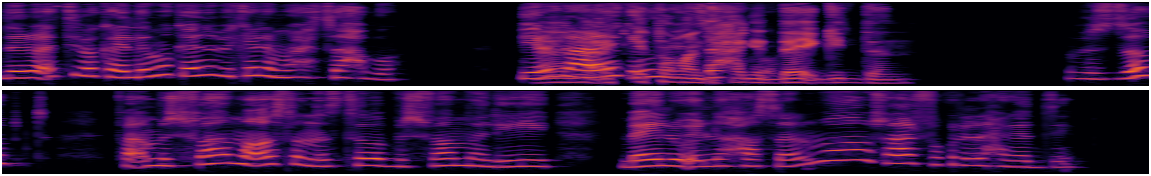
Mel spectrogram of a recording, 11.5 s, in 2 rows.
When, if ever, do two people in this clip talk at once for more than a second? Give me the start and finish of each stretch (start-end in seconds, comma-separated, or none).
2.7-4.0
